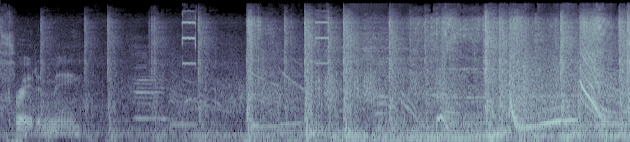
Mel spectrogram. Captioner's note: explosives beeping; guns firing; slow music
